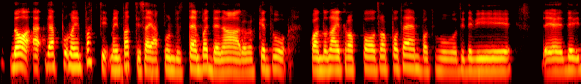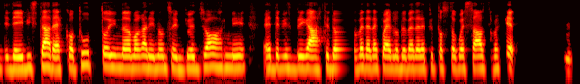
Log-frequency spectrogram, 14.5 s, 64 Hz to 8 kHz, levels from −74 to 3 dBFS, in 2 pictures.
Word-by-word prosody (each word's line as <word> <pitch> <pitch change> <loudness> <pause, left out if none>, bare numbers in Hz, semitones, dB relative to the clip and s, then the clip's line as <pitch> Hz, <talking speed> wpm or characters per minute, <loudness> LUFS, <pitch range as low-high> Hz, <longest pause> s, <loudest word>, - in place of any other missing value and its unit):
No, 175 -1 +8
eh 165 - +2
d 180 - -7
app 180 0 0
ma 175 - +3
infatti 230 +8 -2
ma 145 - 0
infatti, 180 +1 -1
sai, 140 +1 +3
appunto, 140 +1 -2
il 135 - -9
tempo 155 +1 +3
è - - +2
denaro, 130 -2 +2
perché 135 +4 -3
tu 145 -2 -3 0.3
quando 145 0 +2
no 150 - +4
hai 150 0 +4
troppo 150 0 0
troppo 155 +1 -2
tempo 160 -3 0
tu 140 -1 -7
ti 140 +1 -9
devi, 140 0 -1 0.4
eh, 135 0 0
dev 145 0 -1
devi 155 +1 0
stare, 165 0 +4
ecco, 150 +1 0
tutto 195 +2 -4
in 170 -1 0
magari, 160 0 +2
non 160 0 -2
so, 160 - -4
in 150 -1 -3
2 155 +1 -1
giorni 165 0 0 0.2
e 160 - -3
devi 160 0 -4
sbrigarti. 155 0 +2
Devo 155 0 -1
vedere 160 0 0
quello, 155 0 +1
deve 155 0 -3
vedere 155 0 +1
piuttosto 160 0 -6
quest'altro 155 0 0
perché 465 - -1 0.5
mh 275 - -10
155 Hz, 205 wpm, -23 LUFS, 145-165 Hz, 0.5 s, No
